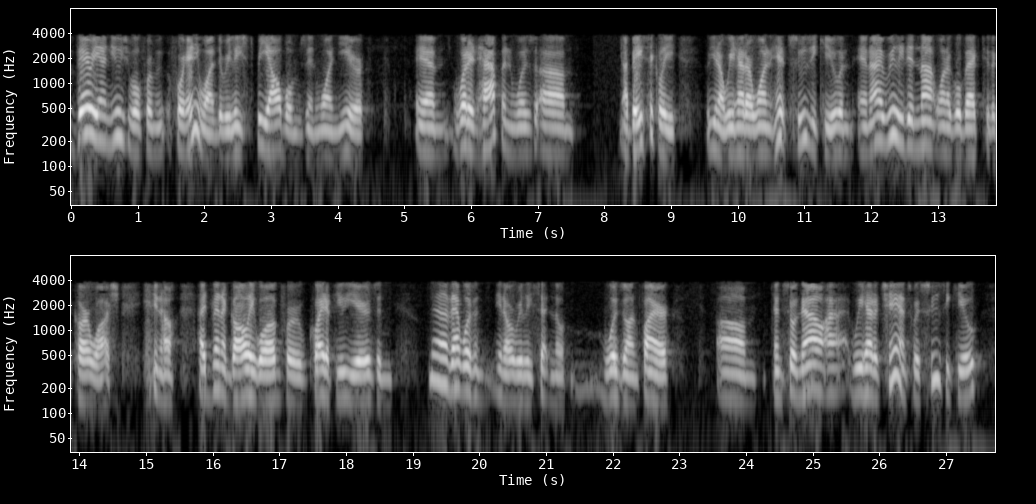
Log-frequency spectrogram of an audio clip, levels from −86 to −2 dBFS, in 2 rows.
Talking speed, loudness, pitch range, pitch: 170 wpm, -22 LUFS, 145-190 Hz, 155 Hz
